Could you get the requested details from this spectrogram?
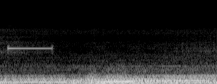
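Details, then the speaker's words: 2008 Honda Civic Hybrid while driving, just after a new driver-side transmission mount: deep low rumble under road noise that comes and goes, worst on the straight, with a short beep early on; cause unknown. Intermittent rumble while driving. "hear the rumbling real bad and then goes away goes away Rumble here we go on the straight part real bad goes away bad goes away how do I make this noise stop"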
